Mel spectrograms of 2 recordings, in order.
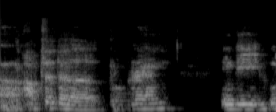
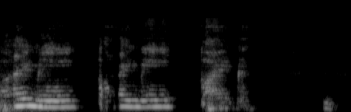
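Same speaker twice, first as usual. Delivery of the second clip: small, tiny voice, very slow and drawn out; 6 semitones higher than usual. Recalling a voice heard while passing a shop, in a small little voice. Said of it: "a small little voice".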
